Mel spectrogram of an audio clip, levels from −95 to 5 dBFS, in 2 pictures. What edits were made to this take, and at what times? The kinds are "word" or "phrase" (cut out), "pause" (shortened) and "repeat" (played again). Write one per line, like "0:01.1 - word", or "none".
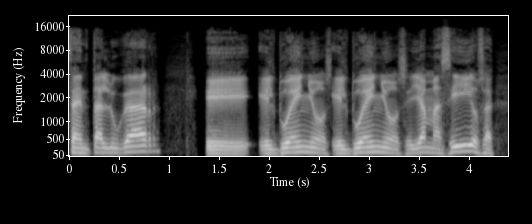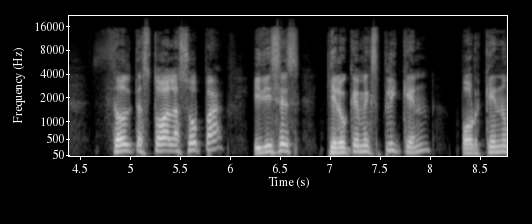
0:02.6 - repeat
